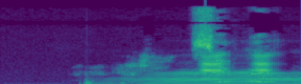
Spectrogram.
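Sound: cow mooing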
